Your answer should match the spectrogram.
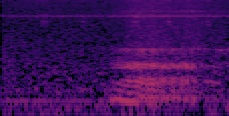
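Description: A man's brief, quiet, low hum, about a second in and lasting under a second.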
